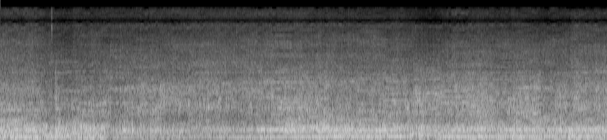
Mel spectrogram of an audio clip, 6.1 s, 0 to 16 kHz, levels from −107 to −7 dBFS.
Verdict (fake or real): fake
